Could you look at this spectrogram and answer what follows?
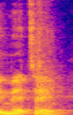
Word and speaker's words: Mete: This is the Canik Mete or Meta, depending on who you are and how you pronounce it. You better say Mete. I say Mete, but 15+1 capacity with this mag.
